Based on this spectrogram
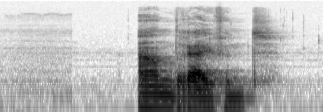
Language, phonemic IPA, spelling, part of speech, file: Dutch, /ˈandrɛivənt/, aandrijvend, verb, Nl-aandrijvend.ogg
- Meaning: present participle of aandrijven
